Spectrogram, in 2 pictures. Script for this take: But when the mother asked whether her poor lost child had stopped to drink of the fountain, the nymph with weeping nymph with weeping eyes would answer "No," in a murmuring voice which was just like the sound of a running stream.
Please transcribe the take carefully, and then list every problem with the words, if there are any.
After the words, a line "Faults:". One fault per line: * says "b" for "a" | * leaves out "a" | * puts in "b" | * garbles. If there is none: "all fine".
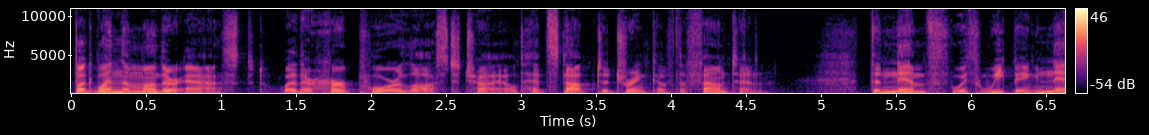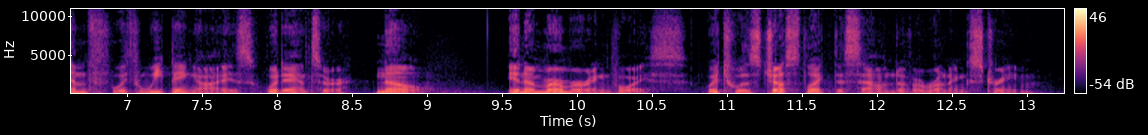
But when the mother asked whether her poor lost child had stopped to drink of the fountain, the nymph with weeping nymph with weeping eyes would answer "No," in a murmuring voice which was just like the sound of a running stream.
Faults:
all fine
